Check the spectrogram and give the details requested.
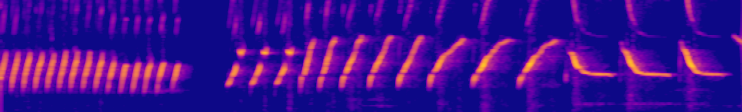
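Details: Canary singing steadily, as a model to teach and prompt other canaries: a fast buzzy trill, a short pause, then a run of quick upswept and downslurred whistles that gradually slow into sharp descending notes.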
